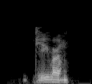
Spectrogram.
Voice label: "jeering", English; nouns

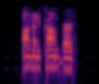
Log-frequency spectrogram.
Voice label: "unencumbered", English; adjectives

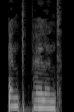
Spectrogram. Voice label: "entpellend", German; adjectives

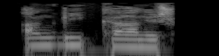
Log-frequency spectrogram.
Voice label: "anglikanisch", German; adjectives

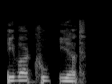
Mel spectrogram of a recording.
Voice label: "evakuiert", German; adjectives

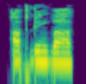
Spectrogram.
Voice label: "abdingbar", German; adjectives

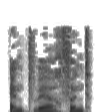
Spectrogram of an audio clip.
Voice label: "entwerfend", German; adjectives

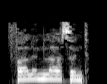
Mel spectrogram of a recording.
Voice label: "fallenlassend", German; adjectives

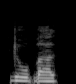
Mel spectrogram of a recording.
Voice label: "global", German; adjectives

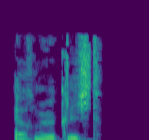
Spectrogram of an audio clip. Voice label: "ermöglicht", German; adjectives

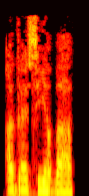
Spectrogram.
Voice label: "adressierbar", german; adjectives

